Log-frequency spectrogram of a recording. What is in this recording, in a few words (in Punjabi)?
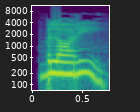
"blouri", Punjabi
